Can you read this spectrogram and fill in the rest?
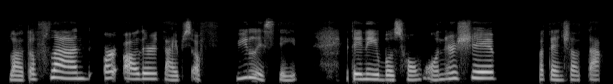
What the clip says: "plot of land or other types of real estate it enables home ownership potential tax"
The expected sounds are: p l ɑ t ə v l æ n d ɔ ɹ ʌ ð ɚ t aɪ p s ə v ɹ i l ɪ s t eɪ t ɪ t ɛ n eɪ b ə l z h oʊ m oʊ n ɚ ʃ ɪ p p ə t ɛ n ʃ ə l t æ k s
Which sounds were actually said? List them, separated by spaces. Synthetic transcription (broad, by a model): l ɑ t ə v l æ n d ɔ ɹ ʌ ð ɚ t aɪ p s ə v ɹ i l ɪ s t eɪ t ɪ t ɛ n eɪ b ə l s h oʊ m oʊ n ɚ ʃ ɪ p p ə t ɛ n ʃ ə l t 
